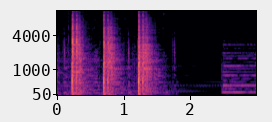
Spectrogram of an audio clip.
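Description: Three heavy, forceful bangs on the front door of a house in a steady rhythm, loud, followed after a short pause by a sustained low hum.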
